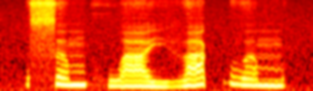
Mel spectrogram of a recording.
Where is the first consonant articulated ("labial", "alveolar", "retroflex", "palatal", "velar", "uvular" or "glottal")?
alveolar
